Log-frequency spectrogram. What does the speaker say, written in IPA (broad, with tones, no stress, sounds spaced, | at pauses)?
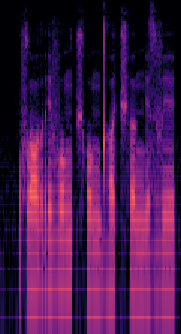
f l ɔ˨ r ɪ˦ v o˦ ŋ t͡ʃʰ o˨ ŋ dʱ ʌ˨ t͡ʃʰ ə˨ ŋ ɪ˨ z v ɪ˦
